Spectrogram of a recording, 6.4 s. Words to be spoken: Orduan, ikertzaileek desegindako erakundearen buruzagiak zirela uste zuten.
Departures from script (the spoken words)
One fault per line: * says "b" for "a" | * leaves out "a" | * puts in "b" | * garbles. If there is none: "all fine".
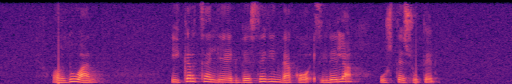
* leaves out "erakundearen buruzagiak"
